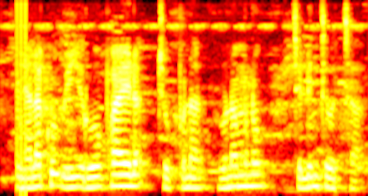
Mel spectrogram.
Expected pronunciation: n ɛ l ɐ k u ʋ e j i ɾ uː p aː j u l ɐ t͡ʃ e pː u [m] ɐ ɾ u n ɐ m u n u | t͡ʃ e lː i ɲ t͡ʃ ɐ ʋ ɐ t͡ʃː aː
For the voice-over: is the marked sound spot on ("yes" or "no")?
no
